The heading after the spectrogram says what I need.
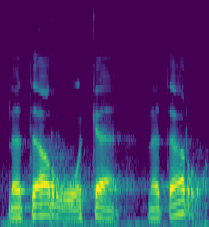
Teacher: ro sukun didahului fathah dibaca tafkhim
